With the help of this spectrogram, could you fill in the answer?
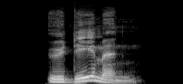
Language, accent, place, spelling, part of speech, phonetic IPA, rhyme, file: German, Germany, Berlin, Ödemen, noun, [øˈdeːmən], -eːmən, De-Ödemen.ogg
- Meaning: dative plural of Ödem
